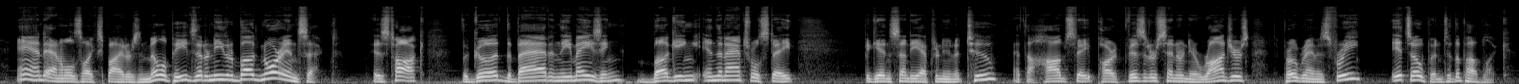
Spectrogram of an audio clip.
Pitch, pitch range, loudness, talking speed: 150 Hz, 125-190 Hz, -17 LUFS, 195 wpm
